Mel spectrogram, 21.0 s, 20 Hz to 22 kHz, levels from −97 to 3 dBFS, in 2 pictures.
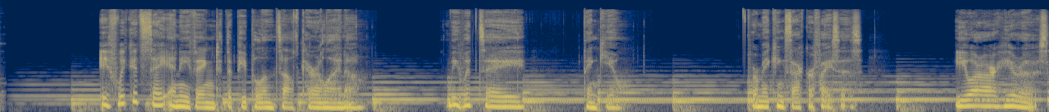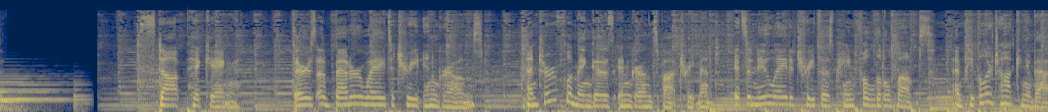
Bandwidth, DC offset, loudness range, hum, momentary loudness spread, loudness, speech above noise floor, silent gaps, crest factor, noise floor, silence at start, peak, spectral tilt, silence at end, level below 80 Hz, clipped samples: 16.5 kHz; under 0.1%; 6 LU; none; 12 LU; -19 LUFS; 24 dB; none; 16 dB; -42 dBFS; 0 s; -4 dBFS; -5 dB/octave; 0 s; -38 dBFS; under 0.1%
